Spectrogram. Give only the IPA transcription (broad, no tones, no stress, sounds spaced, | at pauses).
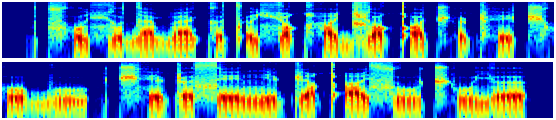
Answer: t͡sʰ o ç o d æ b æ k ə tʼ ə ç u qʰ i d͡ʑ o qʼ u t͡ʃʼ ə ʈʰ e t͡ʃʰ o b u | t͡ʃʰ e ʈ ə s e n i ʈ i qʼ i s u t͡ʃʼ u j ə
